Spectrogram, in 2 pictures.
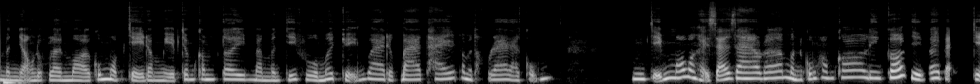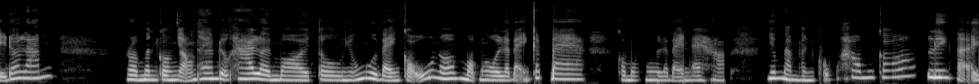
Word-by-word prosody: mình 95 -2 +3
nhận 180 - -2
được 185 +2 -7
lời 195 -1 0
mời 185 -2 -1
của 225 - -1
một 235 -4 +4
chị 170 -2 -1
đồng 185 0 -3
nghiệp 165 -2 -3
trong 230 -1 -1
công 230 -1 -1
ty 230 -2 0
mà 210 -2 -3
mình 185 -1 -2
chỉ 210 +4 -3
vừa 200 -3 -1
mới 225 +8 +2
chuyển 235 -2 -5
qua 240 -2 -1
được 200 -3 -8
3 225 0 -1
tháng 255 +2 -3
thôi 280 - -2
mà 240 - +3
thật - - -21
ra 225 0 -3
là 200 -3 -5
cũng, 255 +6 -5 0.8
ưm, 250 -1 +4
chỉ 245 - -1
mối 300 +4 +4
quan 320 -4 +4
hệ - - -2
xã 215 +5 +1
giao 275 -1 +2
đó 285 +3 0
mình 260 -9 +2
cũng 250 +5 -1
hông 290 -2 -3
có 325 +2 -3
liên 295 -2 +1
kết 320 +6 +5
gì 235 -4 +5
với 290 +1 +2
bạn - - -4 0.2
chị 225 -7 +1
đó 260 +8 +1
lắm. 295 +5 -1 0.7
Rồi 220 -2 +3
mình 210 0 +3
còn 210 -1 +3
nhận 200 +2 0
thêm 265 +1 +3
được 245 -5 +1
2 255 0 +4
lời 235 -5 +5
mời 200 -2 0
từ 200 -2 0
những 205 +7 +2
người 255 -3 +5
bạn 185 -3 +1
cũ 295 - 0
nữa, 270 -2 +4
một 235 -7 +2
người 200 -2 +2
là 190 - 0
bạn - - -5
cấp 305 +1 -3
3 240 -1 0 0.3
còn 205 - -3
một 195 0 -3
người 200 -1 -1
là 190 - -5
bạn 180 0 -5
đại 195 0 -4
học, 190 0 -9 0.4
nhưng 285 0 +3
mà 255 - +5
mình 195 -2 0
cũng 230 - -9
hông 310 0 -3
có 335 +5 -7
liên 325 -2 +5
hệ - - -2
230 Hz, 260 wpm, -20 LUFS, 195-275 Hz, 0.8 s, kết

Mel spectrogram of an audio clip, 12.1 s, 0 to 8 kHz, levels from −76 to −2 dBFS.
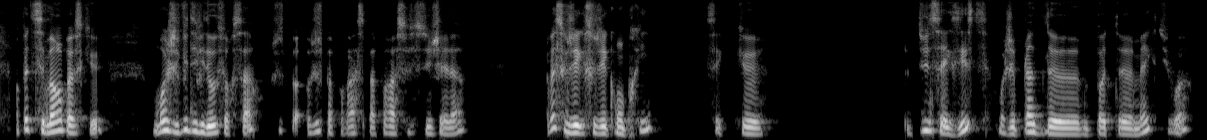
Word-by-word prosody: En - - -13
fait, 225 0 +1
c'est 225 - +2
marrant 185 +4 +7
parce 160 -5 +3
que 210 - -5 0.5
moi, 205 - +5
j'ai 185 -5 +2
vu 225 - +1
des 195 - +1
vidéos 155 -2 +6
sur 145 -4 -6
ça, - - -3
juste 210 0 -18
pa - - -5
juste 185 +5 -6
par - - -7
ra 150 - -5
par 150 - -12
rapport 150 +2 -6
à 145 - -1
ce 165 - -8
sujet-là. 140 +3 -4 0.8
En - - -12
fait 255 - +3
ce 270 - 0
que 185 - 0
j'ai 160 -2 +7
ce - - -3
que 160 - -1
j'ai 145 0 +3
compris, 200 - -3 0.5
c'est - - -12 0.2
que 135 -3 -1 1.4
heu - - -15
d'1 205 0 +1
ça 205 - +1
existe. 140 - -1
Moi, 165 - -7
j'ai 140 -1 0
plein 180 0 +3
de 130 -4 +4 0.2
potes, 135 0 -3
heu, 125 -2 +1
mecs 210 - -3
tu 255 - -17
vois? 240 +2 -5
160 Hz, 235 wpm, -24 LUFS, 140-205 Hz, 1.4 s, marrant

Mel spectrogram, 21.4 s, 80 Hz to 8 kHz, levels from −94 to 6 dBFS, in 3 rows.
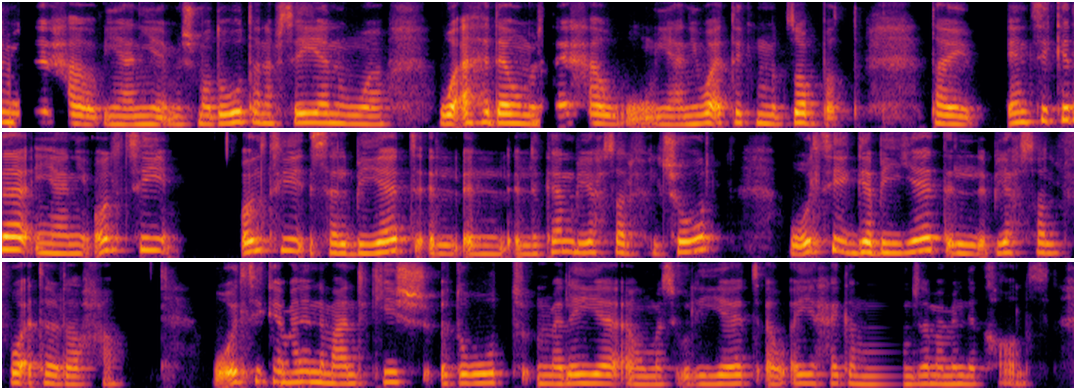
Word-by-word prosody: مرتاحة 220 - -1
يعني 185 -1 -2
مش 185 +2 -6
مضغوطة 210 +4 +4
نفسيًا 215 +1 +2
و 190 -1 -2 0.4
وأهدى 215 +2 +6
ومرتاحة 210 +3 0
ويعني 185 -1 -4
وقتِك 220 +1 +1
متضبط. 215 - 0 0.5
طيب 190 -4 +1 0.2
أنتِ 230 +4 0
كده 285 +2 +6
يعني 205 -2 -3
قُلتِ 275 +1 0 0.6
قُلتِ 270 +1 +2
سلبيات 215 +5 +3
ال 195 0 -3
ال 190 -1 -4
اللي 195 0 -6
كان 240 +3 -3
بيحصل 225 -1 -2
في 210 -1 -19
الشغل، 235 +8 +3 0.5
وقُلتِ 460 -9 +3
إيجابيات 235 +2 +4
اللي 205 -1 0
بيحصل 220 0 -3
في 215 +1 -3
وقت 215 - 0
الراحة، 190 -1 -5 0.6
وقُلتِ 455 - +2
كمان، 230 -1 -3
إن 230 -2 -1
ما 205 - -3
عندكيش 205 +4 -3
ضغوط 210 +2 -1
مالية، 200 +1 0
أو 180 - -6
مسؤوليات 190 +2 -4
أو - - -5
أي 205 0 -3
حاجة 200 0 -9
مُلزَمَة 185 +1 -8
منِك 190 -1 -7
خالص. - - -14
210 Hz, 130 wpm, -20 LUFS, 195-230 Hz, 0.6 s, وأهدى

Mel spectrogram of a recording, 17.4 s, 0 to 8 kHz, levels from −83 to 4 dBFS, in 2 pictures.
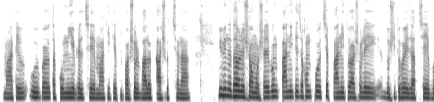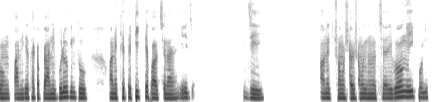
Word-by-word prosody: মাটির 130 +1 0 0.2
উর্বরতা 145 -1 +2
কমিয়ে 140 0 +4
ফেলছে। 135 0 +1 0.2
মাটিতে 125 +1 -3 0.2
ফসল 135 +1 +2
ভালো 130 0 +4
চাষ 120 -1 0
হচ্ছে 130 +1 -5
না। 120 - +1 0.7
বিভিন্ন 200 -2 +5
ধরনের 165 -3 +7
সমস্যা 145 0 +2
এবং 165 +2 +2 0.2
পানিতে 160 +2 +1
যখন 165 0 +1
পড়ছে 160 +1 0
পানি 145 +1 +2
তো - - -1
আসলে 145 +2 0 0.4
দূষিত 145 +1 -3
হয়ে 135 -2 +3
যাচ্ছে 130 +1 -1
এবং 125 0 0 0.2
পানিতে 125 +2 -1
থাকা 135 -1 -2
প্রাণীগুলোও 130 +4 +1
কিন্তু 145 -2 -1 0.6
অনেক 130 0 +1
ক্ষেত্রে 135 -1 -1
টিকতে 160 -1 +1
পারছে 125 +1 -2
না। 120 - +1 0.3
এই 140 - 0
যে - - -21 1.1
জি। 125 -2 +1 1.3
অনেক 135 0 -1
সমস্যার 130 0 0
সম্মুখীন 130 0 0
হচ্ছে 125 +2 -6 0.2
এবং 145 +4 +3 0.2
এই 165 - +2
পলি 140 -1 -3
135 Hz, 150 wpm, -23 LUFS, 130-145 Hz, 1.3 s, ধরনের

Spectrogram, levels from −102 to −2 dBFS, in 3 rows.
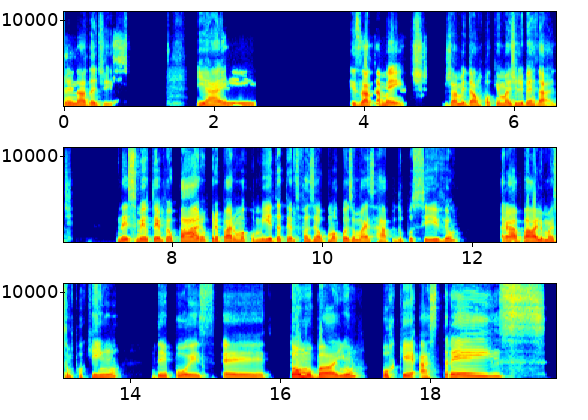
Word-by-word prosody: nem 155 0 +1
nada 155 0 +2
disso. 150 - -12 1.0
E 205 -1 +1
aí 215 +1 -1 1.3
Exatamente, 190 - 0 0.2
já 160 0 -1
me 160 0 +1
dá 155 0 +1
um 160 - -2
pouquinho 185 +3 -4
mais 185 -1 +1
de 200 - -3
liberdade. 215 0 -2 0.6
Nesse 215 +3 +1
meu 215 -1 +3
tempo 200 -1 +1
eu 220 - +1
paro, 240 +7 +3
preparo 210 -5 +2
uma 195 - 0
comida, 205 +3 -1
tento 185 -2 -4
fazer 190 -1 -2
alguma 200 +4 -1
coisa 180 -4 -1
o - - -2
mais 175 +1 -1
rápido 150 0 -5
possível. 230 - -3 0.5
Trabalho 180 -8 +4
mais 160 0 0
um 175 - -1
pouquinho, 225 - -3 0.5
depois, 175 -5 -2
eh, 165 -3 -1 0.3
tomo 245 -3 +7
banho, 175 - +3 0.3
porque 220 -1 0
as 195 0 -2
15:00, 300 - -1
200 Hz, 125 wpm, -22 LUFS, 175-225 Hz, 1.3 s, tomo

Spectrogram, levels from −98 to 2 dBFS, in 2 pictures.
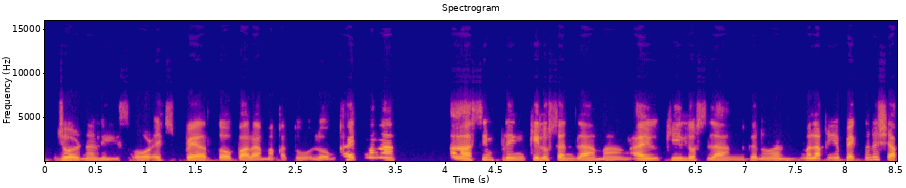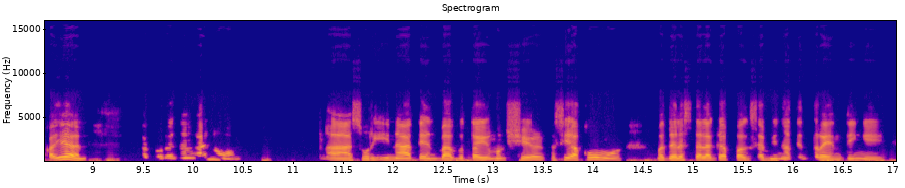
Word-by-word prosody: journalist 165 -3 0
or 155 +1 -1
eksperto 160 -2 +1
para 150 0 +4
makatulong, 145 -1 -6
kahit 230 +3 +3
mga, 245 -1 +3 0.7
ah, 185 0 +7
simpleng 215 -1 -3
kilusan 200 -2 +2
lamang 150 -4 -1
ay 175 0 +5 0.2
kilos 195 -2 -1
lang 160 -3 0 0.2
ganon, 170 -1 -4
malaking 210 +2 +3
epekto 210 +2 0
nun. 270 - -2
'Tsaka 195 - +3
'yan 260 -6 +7 0.6
ekatulad 215 +2 -6
ng 215 0 -3
ano, 265 - -4 1.1
ah, 170 -1 +4
suriin 205 +2 -5
natin 190 -1 +2
bago 175 0 +3
tayo 165 -2 +3
mag-share, 175 -6 -2
kasi 215 +5 -2
ako 200 -2 +1 0.4
madalas 185 +2 +2
talaga 185 +3 +3
'pag 170 -1 +1
sabihin 170 0 -3
natin 175 +1 -7
trending 165 +1 0
eh, 140 -2 -5
180 Hz, 135 wpm, -22 LUFS, 160-200 Hz, 1.1 s, ah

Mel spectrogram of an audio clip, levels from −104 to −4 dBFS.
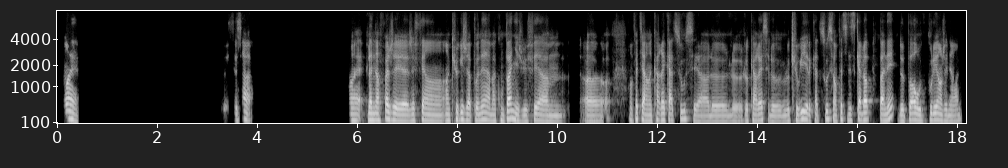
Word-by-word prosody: Ouais. 150 -6 +4 2.9
Ouais, 390 - -17
c'est - - -7
ça. - - -2 2.0
Ouais, 125 -1 -1
la 135 - +6
dernière 130 0 +2
fois 155 - +6
j'ai, 120 -4 +4
heu, - - 0
j'ai 125 - -1
fait 125 +3 -1
un 115 -3 0
un 125 -1 0
curry 145 +3 -1
japonais 130 +1 0
à 135 -3 +1
ma 120 -1 -2
compagne 135 +5 +4
et - - 0
je 110 - -11
lui 115 - -2
ai - - -5
fait, 115 +4 -1
hem, 110 -2 -1 0.3
heu, 110 +1 0 0.6
en - - -6
fait, 140 0 -1
il - - 0
y - - +7
a - - +3
un 115 0 -2
kare 135 +2 0
katsu, 130 +6 -1
c'est, 150 -7 -6
heu, 105 0 -3
le 110 0 -1
le 105 0 -6
le 115 - -4
kare 125 +2 0
c'est 130 -4 -12
le 105 0 -2
le 115 - -3
curry 130 +6 +1
et - - +4
le 115 - -2
katsu, 120 +7 -4
c'est 150 - -2
en 115 - -1
fait 130 - -1
des 125 - -7
escalopes 140 +3 +3
panées 140 - +2
de 115 -1 -1
porc 135 +4 +4
ou 120 - +2
de 110 - -13
poulet 135 +4 0
en 130 -2 +1
général, 115 0 -4
125 Hz, 200 wpm, -25 LUFS, 115-135 Hz, 2.9 s, y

